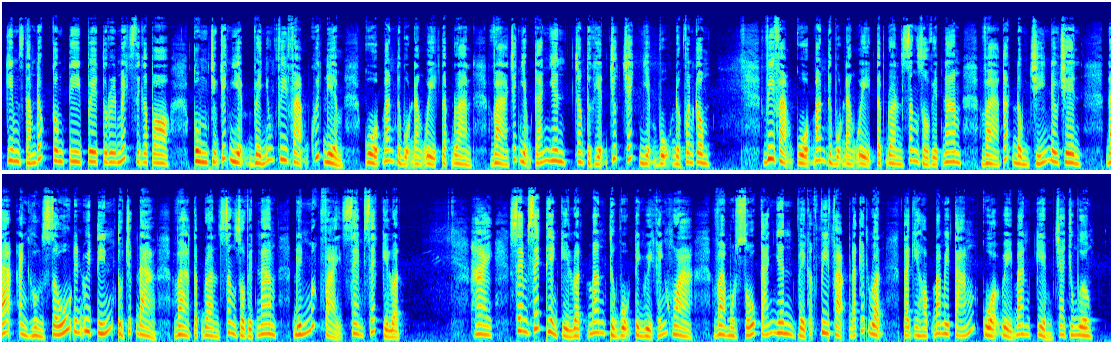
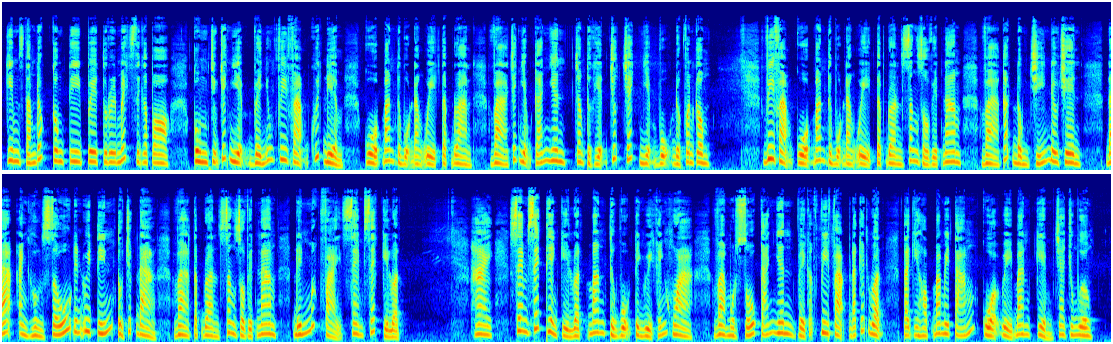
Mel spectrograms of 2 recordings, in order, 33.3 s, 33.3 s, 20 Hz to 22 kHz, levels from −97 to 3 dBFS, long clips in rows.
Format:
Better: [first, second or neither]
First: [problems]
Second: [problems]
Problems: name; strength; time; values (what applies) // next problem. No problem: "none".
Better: neither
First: none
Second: none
